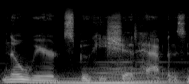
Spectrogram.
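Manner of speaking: ordinary talk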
